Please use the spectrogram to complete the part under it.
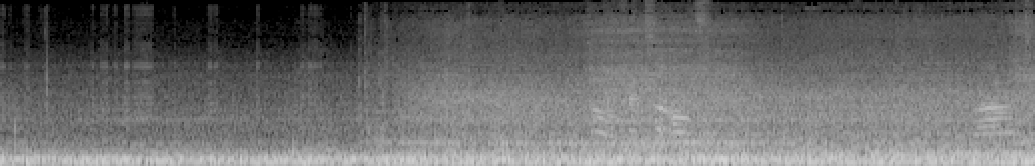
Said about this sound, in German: Das ist ein ohrenbetäubender Lärm. Also jetzt wissen wir, wovon wir reden, Motorradlärm. Wenn so viele Motorradfahrer auf einmal hier sind, ist natürlich klar, dann wird es richtig laut.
